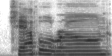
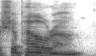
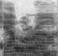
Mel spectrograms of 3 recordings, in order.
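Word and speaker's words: Chappell Roan: Is it Chapel Roan or Chappelle Roan? You said it right the first time. Thank you. Chapel Roan on your wall of banger albums behind you, Mr.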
